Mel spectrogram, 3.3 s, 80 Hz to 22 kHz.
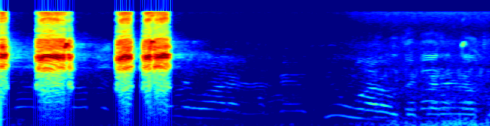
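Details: Calling black francolin (kala teetar), dated 19 April 2020: three loud scratchy bursts, one longer and then a quick double, followed by a pause and faint murmuring voices.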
